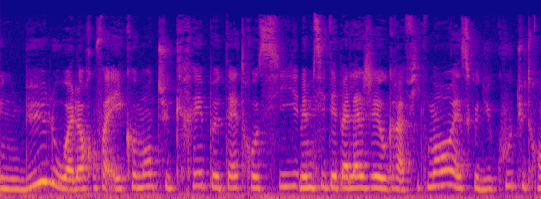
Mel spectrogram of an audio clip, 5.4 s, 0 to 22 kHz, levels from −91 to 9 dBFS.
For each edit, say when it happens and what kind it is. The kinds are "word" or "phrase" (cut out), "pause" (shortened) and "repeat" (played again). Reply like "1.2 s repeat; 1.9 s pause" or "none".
0.9 s word; 2.9 s word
